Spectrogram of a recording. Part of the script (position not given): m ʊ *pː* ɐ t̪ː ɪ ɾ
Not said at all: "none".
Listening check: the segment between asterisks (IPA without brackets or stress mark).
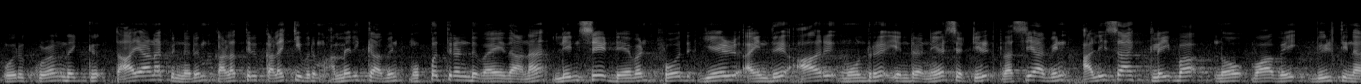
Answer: pː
